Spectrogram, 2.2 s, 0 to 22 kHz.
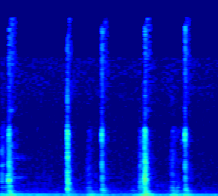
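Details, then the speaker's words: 1998.5 Dodge 24-valve Cummins turbo diesel, no start after vacuum pump and power steering pump removal: sharp irregular solenoid clicks with no starter spin; batteries charged, fuses fine; solenoid clicking, no crank. "but i can hear the solenoid clicking here the solenoid click so the solenoid was working"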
